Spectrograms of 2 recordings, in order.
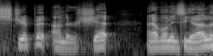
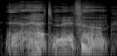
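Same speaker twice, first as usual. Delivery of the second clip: low, soft, grim mock confession; gritty storyteller; 7 semitones lower, 7 dB quieter than usual. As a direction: drop low and slow for a hard-luck backstory. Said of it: "this is the gritty part of my story".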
